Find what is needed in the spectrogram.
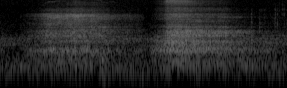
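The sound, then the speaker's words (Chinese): A deep breath, a slow airy inhale followed by a longer, slightly louder exhale, faint and heard alone with no talking. “所以，当你快要生气或者是快要和人家吵架的时候呢，记得先深呼吸，让更多的氧气进到你的脑中”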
